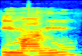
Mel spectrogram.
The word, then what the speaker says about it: Imani: Like, my name is Imani. The I's are pronounced like E's.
